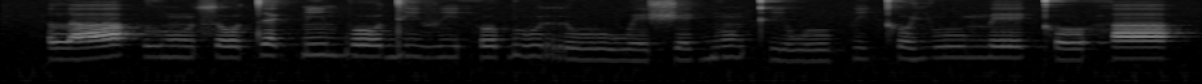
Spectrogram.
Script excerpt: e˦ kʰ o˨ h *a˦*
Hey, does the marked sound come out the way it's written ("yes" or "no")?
yes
